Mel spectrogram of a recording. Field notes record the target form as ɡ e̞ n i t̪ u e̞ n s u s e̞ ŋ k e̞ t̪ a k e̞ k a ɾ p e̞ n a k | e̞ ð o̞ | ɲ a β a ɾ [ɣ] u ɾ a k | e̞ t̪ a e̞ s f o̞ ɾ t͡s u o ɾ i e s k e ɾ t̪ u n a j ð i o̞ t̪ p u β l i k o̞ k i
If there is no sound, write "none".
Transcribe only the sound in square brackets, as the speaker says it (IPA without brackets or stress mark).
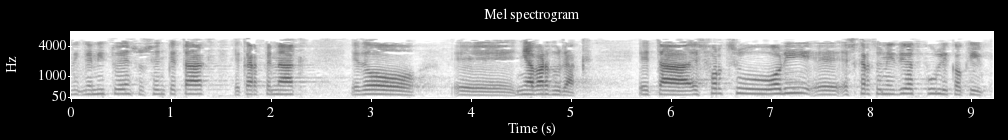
ð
